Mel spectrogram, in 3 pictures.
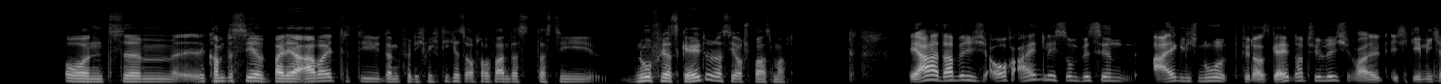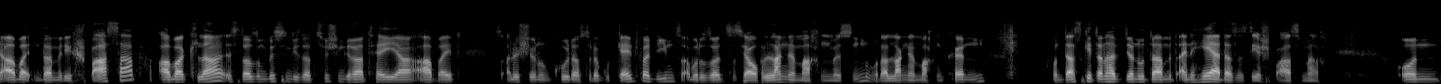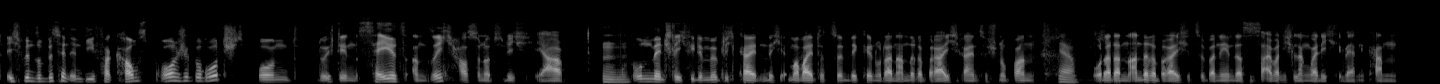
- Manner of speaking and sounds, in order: other background noise
- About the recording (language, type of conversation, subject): German, podcast, Wie findest du heraus, was dir im Leben wirklich wichtig ist?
